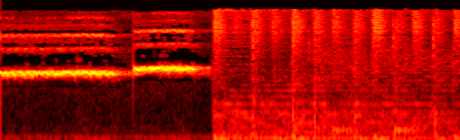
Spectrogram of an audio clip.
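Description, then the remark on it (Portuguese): A whistle gives two steady, shrill blasts, the first slightly longer than the second, before a burst of rhythmic music cuts in and takes over. “O apito tocou e o Paredes já tinha chegado”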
